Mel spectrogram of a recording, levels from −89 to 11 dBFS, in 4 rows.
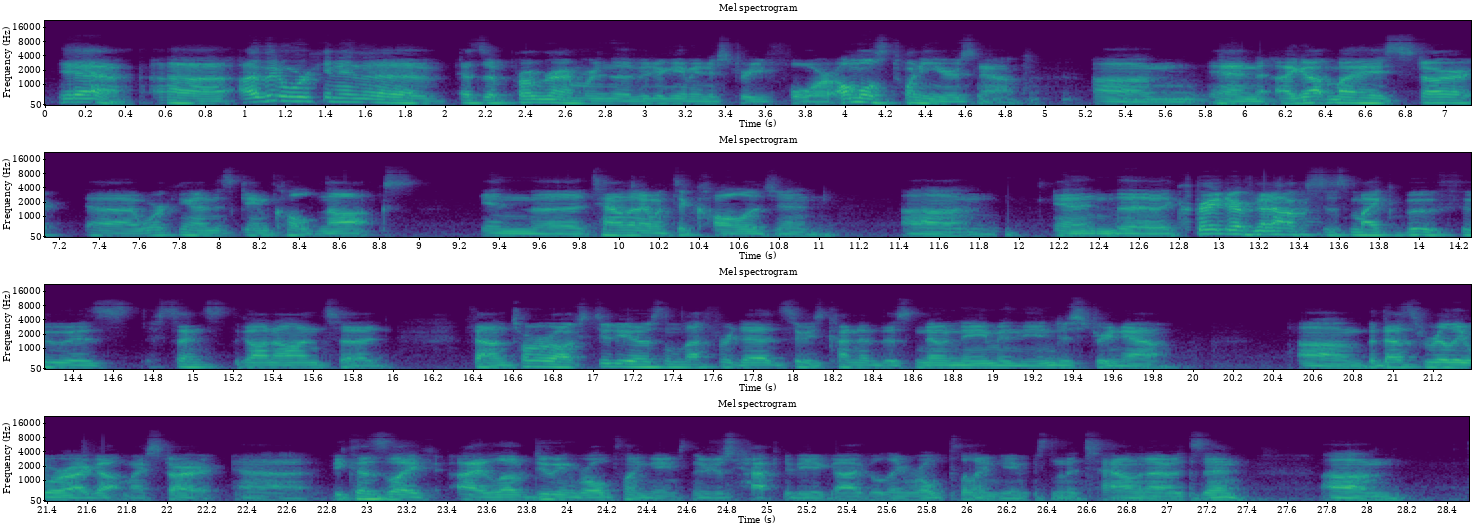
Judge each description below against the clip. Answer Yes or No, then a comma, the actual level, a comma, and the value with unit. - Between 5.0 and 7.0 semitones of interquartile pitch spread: No, average, 4.0 semitones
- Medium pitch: No, low, 110 Hz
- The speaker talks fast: Yes, fast, 240 wpm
